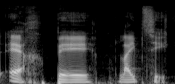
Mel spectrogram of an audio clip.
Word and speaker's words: RB Leipzig: 那 RB 莱比锡的正确发音是 RB Leipzig，然后它的全文其实不是 Water Bullen，不是 Red Bull，是 Rasenballsport，就是草地球运动。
